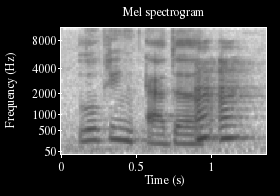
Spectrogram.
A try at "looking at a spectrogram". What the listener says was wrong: 我刚说 looking 后面断 because at belongs to at a spectrogram.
